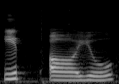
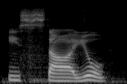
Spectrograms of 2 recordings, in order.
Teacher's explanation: So ang patchim na sangshiyut plus ang kasunod na syllable which is o, a vowel sound, ay magiging kadugtong siya. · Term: connecting sound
